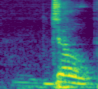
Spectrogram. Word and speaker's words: Job: What's the pronunciation? Hiob. I just know the German pronunciation. Job. Right. Job. Job was a man Je and he lost everything.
